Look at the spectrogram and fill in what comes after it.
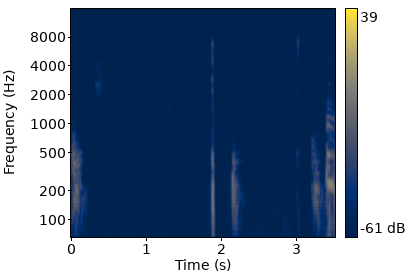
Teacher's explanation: It is pronounced from the wet part of your inner lips.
